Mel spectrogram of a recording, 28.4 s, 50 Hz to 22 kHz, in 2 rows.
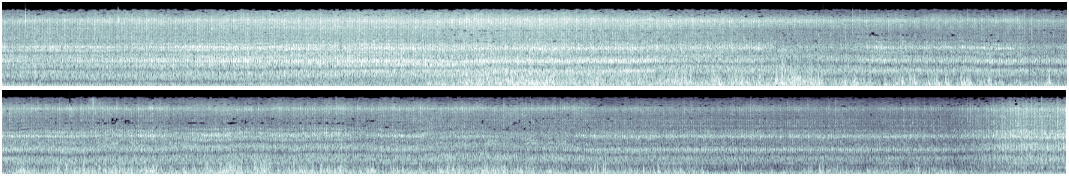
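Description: Eicher 551 tractor's diesel engine running steadily under load while pulling a disc plough through the soil. Its pitch wavers slightly, and the tone shifts a couple of times, with a brief dip near the end.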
